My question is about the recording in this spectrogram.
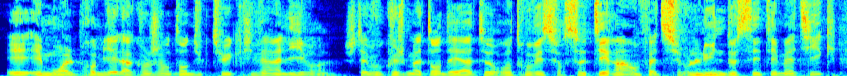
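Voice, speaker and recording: A man's voice: mid-range voice, quick pace. A man hosting a live interview at a church service, introducing and questioning a guest enthusiastically. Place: church service before a congregation.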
